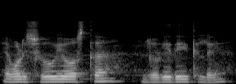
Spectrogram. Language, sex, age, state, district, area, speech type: Odia, male, 45-60, Odisha, Kandhamal, rural, spontaneous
